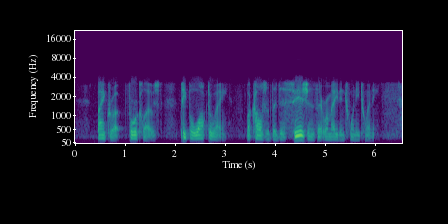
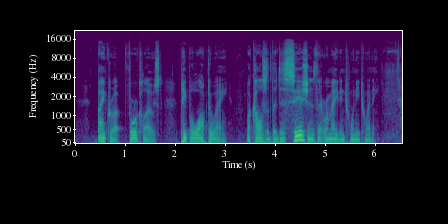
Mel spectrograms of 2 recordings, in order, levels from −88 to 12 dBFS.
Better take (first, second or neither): second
